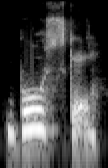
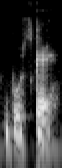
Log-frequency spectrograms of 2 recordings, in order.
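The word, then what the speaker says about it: busqué: with that right because accents can change the person they can change the tense they also change the pronunciation of the word so it's boosky in this context not busque pagar gar verbs the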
